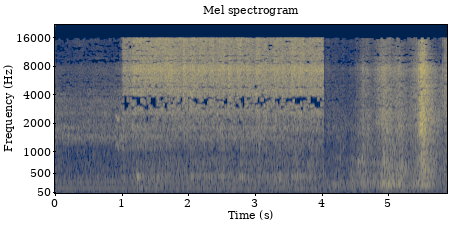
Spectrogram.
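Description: Tap water running into a washbasin for about three seconds, starting and stopping abruptly, then paper towel rustling as hands are dried near the end.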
